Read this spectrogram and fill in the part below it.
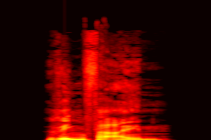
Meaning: "ring clubs"; Mafia-like criminal organizations active from the 1890s to the 1950s, who identified themselves by means of signet rings
- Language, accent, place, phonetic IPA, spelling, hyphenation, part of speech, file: German, Germany, Berlin, [ˈʁɪŋfɛɐ̯ˌʔaɪ̯n], Ringverein, Ring‧ver‧ein, noun, De-Ringverein.ogg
